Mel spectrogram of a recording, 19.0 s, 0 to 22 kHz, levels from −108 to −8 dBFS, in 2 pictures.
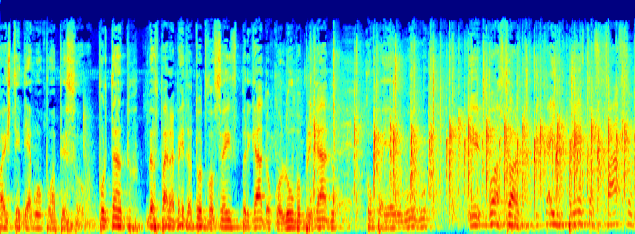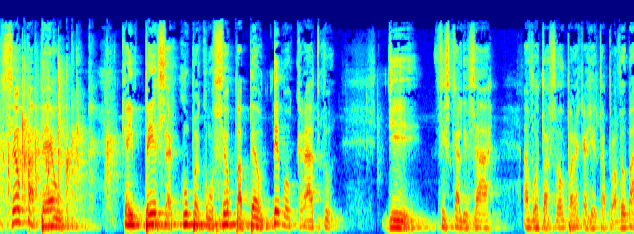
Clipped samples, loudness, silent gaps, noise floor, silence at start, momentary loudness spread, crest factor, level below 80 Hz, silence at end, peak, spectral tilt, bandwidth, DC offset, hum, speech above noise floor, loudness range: under 0.1%; -23 LUFS; none; -52 dBFS; 0 s; 11 LU; 18 dB; -48 dBFS; 0 s; -4 dBFS; -5 dB/octave; 15.5 kHz; under 0.1%; none; 29 dB; 6 LU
